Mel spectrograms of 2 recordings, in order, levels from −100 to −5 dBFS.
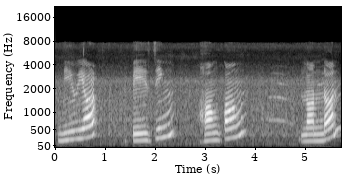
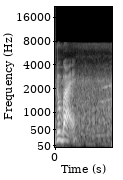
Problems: constant background noise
